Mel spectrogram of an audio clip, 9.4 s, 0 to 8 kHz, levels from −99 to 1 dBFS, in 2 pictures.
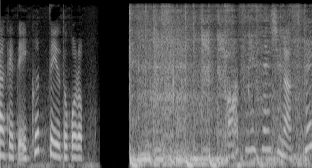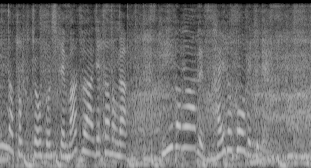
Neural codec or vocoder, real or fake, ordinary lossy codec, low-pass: autoencoder, 48 kHz, 32 numbers a frame, DAC-VAE, trained on Japanese speech; fake; none; 7.2 kHz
